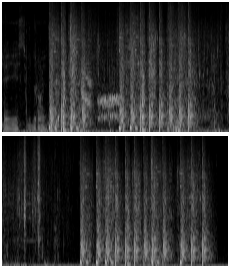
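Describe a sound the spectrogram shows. Rapid gunfire bursts loudly and repeatedly.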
